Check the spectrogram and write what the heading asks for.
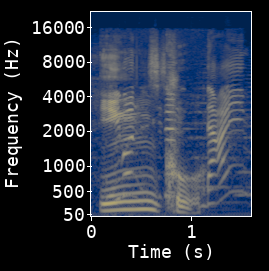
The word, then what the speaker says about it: Ing9: I will respectfully say his name correct. Ing-gu. Because 9 in Korean is gu, right? So that's how you actually pronounce it. It's pronounced Ing-gu.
